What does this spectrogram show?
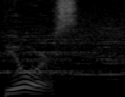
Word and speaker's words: Bures: And they've got it with Bures, excuse me, Bures is the correct pronunciation of that name.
